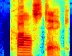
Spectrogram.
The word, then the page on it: caustic: American English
